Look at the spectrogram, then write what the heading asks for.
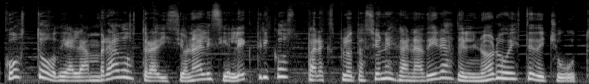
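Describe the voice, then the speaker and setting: A woman's voice: medium pitch, animated, moderate pace, a little mellow. An Argentine woman reading scripted headlines and items on a regional farm news show. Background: faint music bed.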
